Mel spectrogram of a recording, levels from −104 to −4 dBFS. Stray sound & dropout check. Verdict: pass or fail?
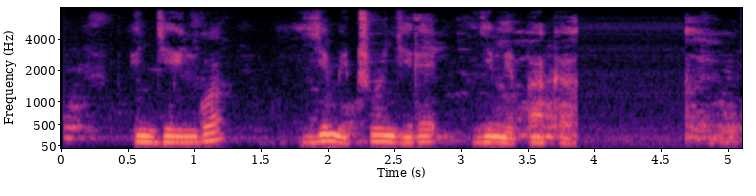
pass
